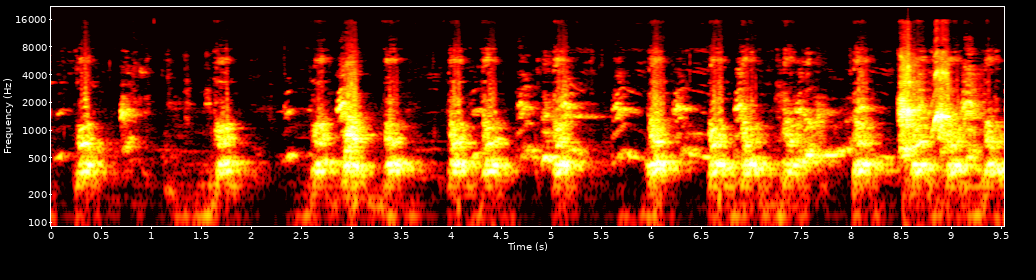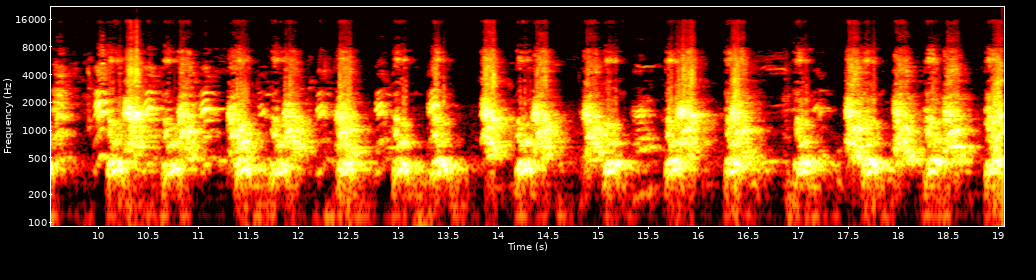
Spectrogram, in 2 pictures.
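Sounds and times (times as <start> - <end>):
dogs barking: 0.0 - 19.0.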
